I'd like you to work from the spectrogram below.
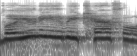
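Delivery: put-on annoyed tone. Retelling how he told the speaker off after his car was hit: retelling a scolding. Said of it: "And he told me off".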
